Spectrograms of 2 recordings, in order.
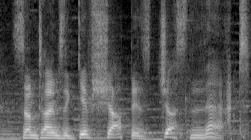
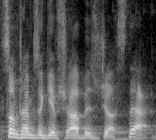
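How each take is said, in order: First: It is said slowly and dramatically. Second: It is said quickly in a normal voice. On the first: The speaker is trying to sound suspenseful. "Jason paused dramatically" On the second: The speaker drops the act and states it plainly. "In his normal voice, and quickly he says"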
